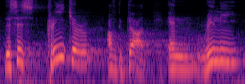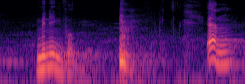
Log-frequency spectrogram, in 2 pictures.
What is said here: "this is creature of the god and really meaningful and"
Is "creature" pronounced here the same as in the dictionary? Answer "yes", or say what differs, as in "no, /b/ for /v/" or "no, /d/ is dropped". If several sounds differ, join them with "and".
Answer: yes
